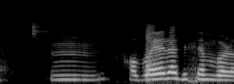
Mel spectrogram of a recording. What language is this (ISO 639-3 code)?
asm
